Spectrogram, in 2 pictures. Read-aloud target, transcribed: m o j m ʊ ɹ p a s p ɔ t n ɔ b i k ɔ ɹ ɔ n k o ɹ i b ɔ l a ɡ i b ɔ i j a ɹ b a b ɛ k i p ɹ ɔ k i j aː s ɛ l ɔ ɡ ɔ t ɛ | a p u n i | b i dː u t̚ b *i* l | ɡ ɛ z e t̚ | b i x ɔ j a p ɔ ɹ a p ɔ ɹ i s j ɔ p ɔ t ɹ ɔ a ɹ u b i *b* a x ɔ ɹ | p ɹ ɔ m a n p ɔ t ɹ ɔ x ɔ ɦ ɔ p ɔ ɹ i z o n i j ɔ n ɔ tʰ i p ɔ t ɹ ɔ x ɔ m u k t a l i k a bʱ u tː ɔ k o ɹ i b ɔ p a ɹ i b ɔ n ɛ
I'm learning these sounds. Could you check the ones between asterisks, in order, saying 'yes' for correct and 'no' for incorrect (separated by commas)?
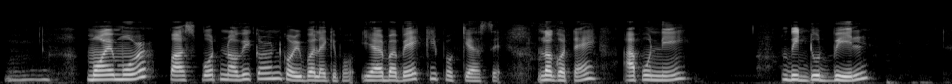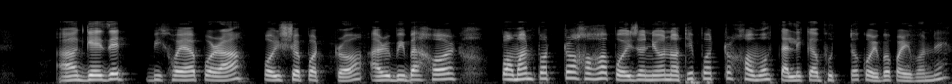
yes, yes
